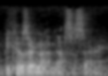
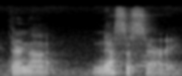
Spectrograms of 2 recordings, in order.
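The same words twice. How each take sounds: First: Said in the usual way. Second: "They're not" then pause, "necessary" landed firmly; emphatic repeat. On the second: Shown as a demonstration. Telling a coworker the groups aren't needed, with deliberate emphasis. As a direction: repeat it with a beat before "necessary".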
